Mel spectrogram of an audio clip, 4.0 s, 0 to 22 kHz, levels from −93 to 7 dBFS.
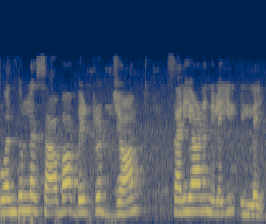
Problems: constant background noise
